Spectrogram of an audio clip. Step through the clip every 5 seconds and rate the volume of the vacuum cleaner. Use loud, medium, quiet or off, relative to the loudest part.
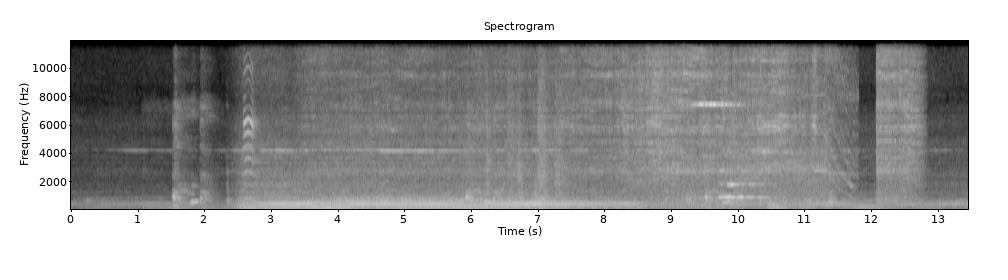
loud, loud, medium.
